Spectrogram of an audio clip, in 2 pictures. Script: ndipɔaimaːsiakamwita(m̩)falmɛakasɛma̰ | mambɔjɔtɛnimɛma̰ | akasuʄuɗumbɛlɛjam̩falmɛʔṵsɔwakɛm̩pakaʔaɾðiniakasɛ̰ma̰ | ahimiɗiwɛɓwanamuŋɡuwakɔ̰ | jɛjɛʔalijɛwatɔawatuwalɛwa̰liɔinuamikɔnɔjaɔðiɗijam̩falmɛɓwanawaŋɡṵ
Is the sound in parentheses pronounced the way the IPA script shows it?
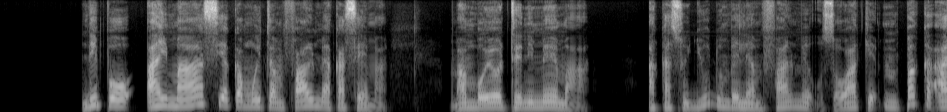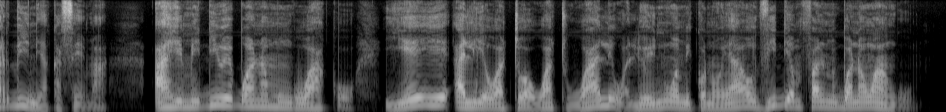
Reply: yes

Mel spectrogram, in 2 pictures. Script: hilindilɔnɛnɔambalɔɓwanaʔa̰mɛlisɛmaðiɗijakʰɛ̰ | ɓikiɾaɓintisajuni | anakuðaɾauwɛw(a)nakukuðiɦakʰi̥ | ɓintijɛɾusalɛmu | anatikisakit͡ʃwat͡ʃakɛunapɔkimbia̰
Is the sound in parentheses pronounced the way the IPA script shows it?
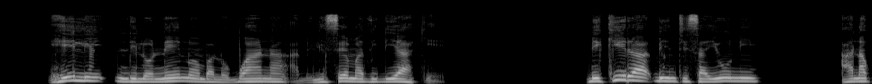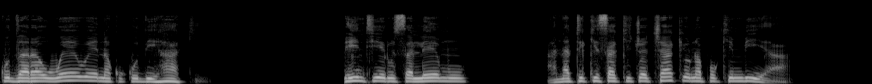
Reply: no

